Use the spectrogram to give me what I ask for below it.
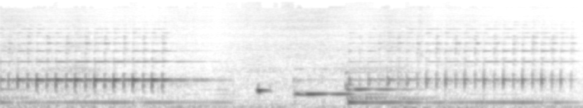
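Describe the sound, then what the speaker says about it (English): A phone ringtone plays for an incoming call, a bright repeating electronic melody with sustained tones that pauses briefly midway with a couple of blips, then resumes, loud and close, with no talking. "I'm trying to receive a phone call right now"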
